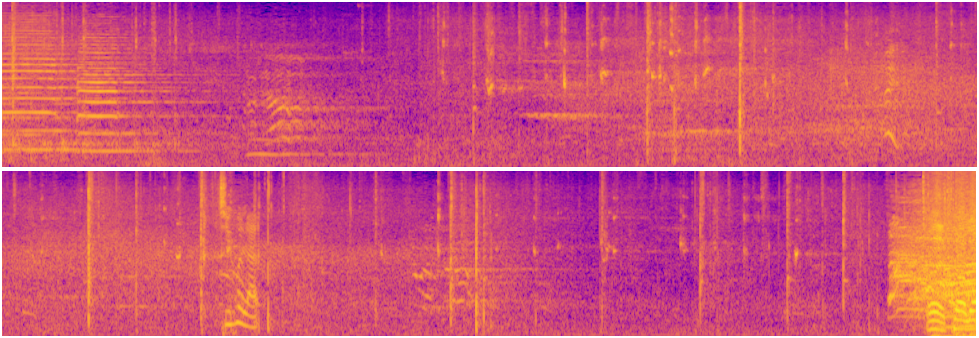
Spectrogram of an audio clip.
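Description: Rackets strike a shuttlecock in quick rallies.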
